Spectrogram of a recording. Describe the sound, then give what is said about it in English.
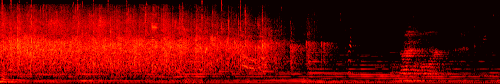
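An audience at a church service applauding after children are presented with their first Bible, a dense wash of clapping for several seconds before thinning out, with a hum of voices and reverberant tone underneath. “All right, give them a great big hand.”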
